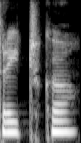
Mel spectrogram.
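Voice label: "tričko", Slovak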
